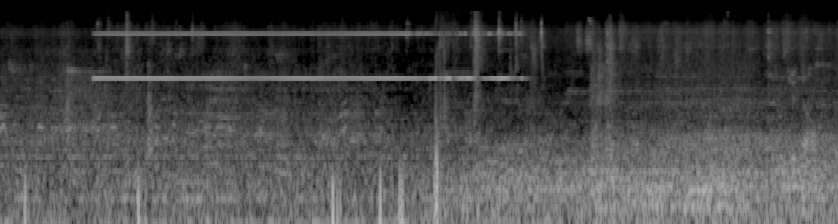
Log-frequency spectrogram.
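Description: Elevator car's electronic buzzer sounding one steady, high-pitched tone for about six seconds, starting a second or so in, over a constant background din and a few light clicks.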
